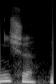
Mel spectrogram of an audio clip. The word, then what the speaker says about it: Niche: Ja, also N-I-C-H-E. Wie würdest du das aussprechen? Nische.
